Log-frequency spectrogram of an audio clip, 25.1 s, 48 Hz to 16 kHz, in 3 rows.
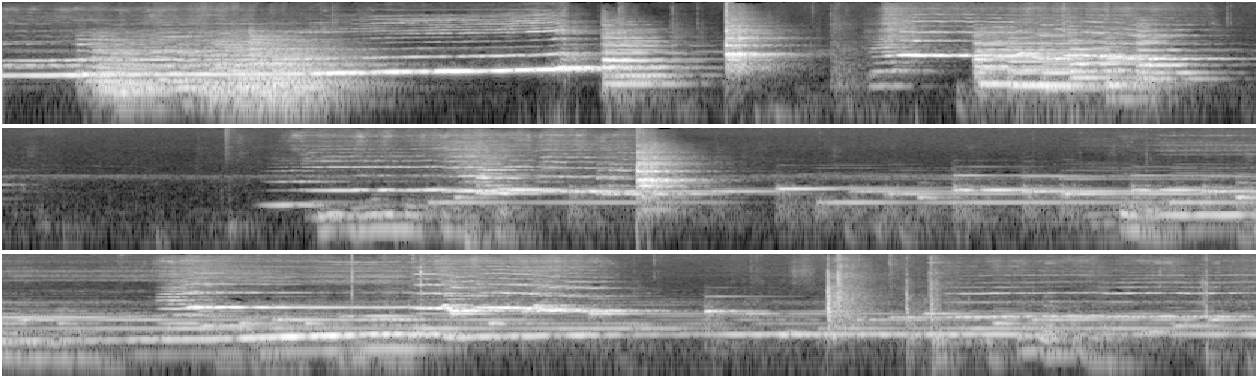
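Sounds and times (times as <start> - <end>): sparse piano notes and chords: 0.0 - 2.6, 10.1 - 25.0
bamboo flute note bending upward: 5.8 - 8.4, 10.1 - 13.4, 15.8 - 25.0.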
